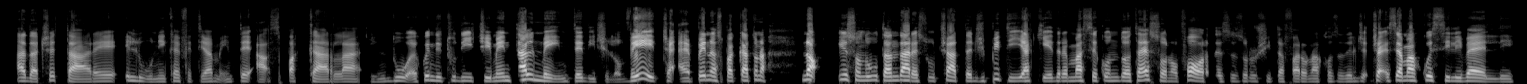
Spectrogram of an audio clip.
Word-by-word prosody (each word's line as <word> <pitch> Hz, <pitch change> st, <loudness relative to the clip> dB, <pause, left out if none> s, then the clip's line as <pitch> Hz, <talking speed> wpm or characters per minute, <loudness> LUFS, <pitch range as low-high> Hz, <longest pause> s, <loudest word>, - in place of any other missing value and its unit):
ad 160 Hz, +1 st, -1 dB
accettare, 145 Hz, -4 st, -3 dB
e 190 Hz, -, -9 dB
l'unica 135 Hz, -5 st, -12 dB
effettivamente 135 Hz, -3 st, -9 dB
a -, -, -5 dB
spaccarla 120 Hz, +2 st, -4 dB
in 130 Hz, +3 st, -23 dB
2. 170 Hz, +2 st, -7 dB
Quindi 185 Hz, -4 st, -5 dB
tu 180 Hz, -, -15 dB
dici 165 Hz, -2 st, -2 dB
mentalmente, 165 Hz, -, +3 dB
dici 135 Hz, -4 st, -14 dB
lo -, -, -16 dB
ve -, -, +9 dB
cioè -, -, -1 dB
hai -, -, 0 dB
appena 195 Hz, +6 st, +3 dB
spaccato 170 Hz, +1 st, 0 dB
na -, -, +1 dB, 0.3 s
no, -, -, +9 dB, 0.2 s
io 230 Hz, -, 0 dB
son 200 Hz, -3 st, -4 dB
dovuta 185 Hz, 0 st, 0 dB
andare 190 Hz, -2 st, +5 dB
su 165 Hz, +2 st, -16 dB
Chat 155 Hz, -, +1 dB
GPT 160 Hz, +1 st, -4 dB
a 160 Hz, -, +7 dB
chiedere: 165 Hz, 0 st, -5 dB
"Ma 170 Hz, +1 st, +2 dB
secondo 170 Hz, 0 st, -5 dB
te 185 Hz, +6 st, +3 dB
sono 160 Hz, -8 st, -7 dB
forte 150 Hz, -7 st, -1 dB
se 145 Hz, +2 st, -20 dB
so 140 Hz, -, -19 dB
riuscita 140 Hz, -1 st, -14 dB
a -, -, -19 dB
fare 135 Hz, +3 st, -7 dB
una 135 Hz, 0 st, -10 dB
cosa 140 Hz, 0 st, -20 dB
del 140 Hz, +1 st, -14 dB
ge" 145 Hz, -, -12 dB
Cioè -, -, +1 dB
siamo 185 Hz, -2 st, +5 dB
a 180 Hz, -, +6 dB
questi 185 Hz, -3 st, -4 dB
livelli. 150 Hz, -5 st, -1 dB
160 Hz, 195 wpm, -20 LUFS, 140-180 Hz, 0.3 s, ve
